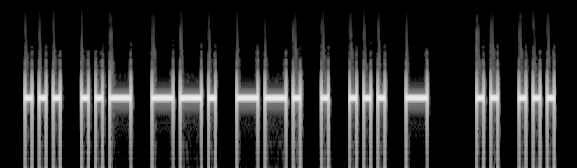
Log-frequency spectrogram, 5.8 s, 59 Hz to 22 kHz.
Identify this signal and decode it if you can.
Morse code, heard as a keyed tone, about 17 wpm, 700 Hz. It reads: SUGGEST IS
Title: Sentences from Top 1300 Words 17wpm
